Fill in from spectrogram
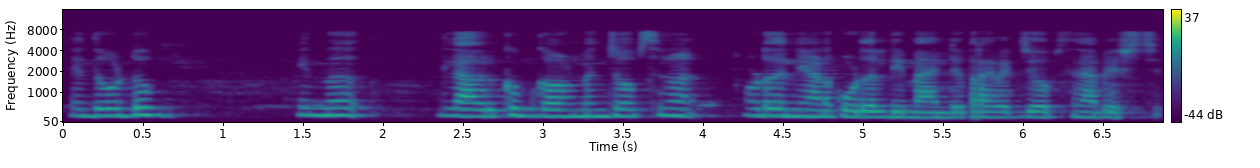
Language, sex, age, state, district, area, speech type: Malayalam, female, 30-45, Kerala, Palakkad, rural, spontaneous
